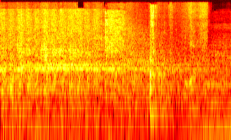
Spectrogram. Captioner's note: gunshot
